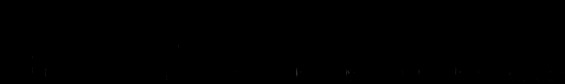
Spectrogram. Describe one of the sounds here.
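Footsteps and small knocks sound on a hard floor.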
